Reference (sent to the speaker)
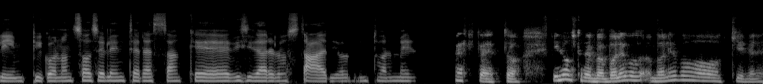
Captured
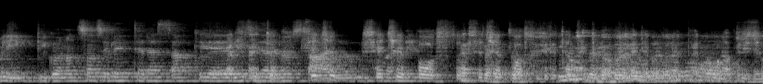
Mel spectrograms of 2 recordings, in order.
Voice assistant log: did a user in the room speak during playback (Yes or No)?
Yes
